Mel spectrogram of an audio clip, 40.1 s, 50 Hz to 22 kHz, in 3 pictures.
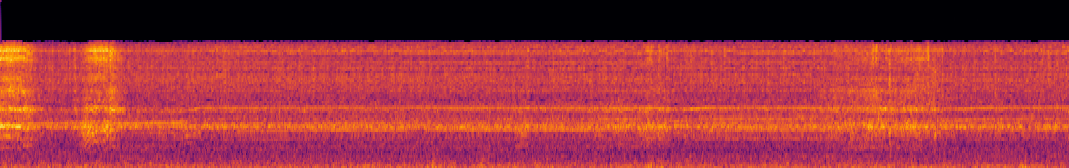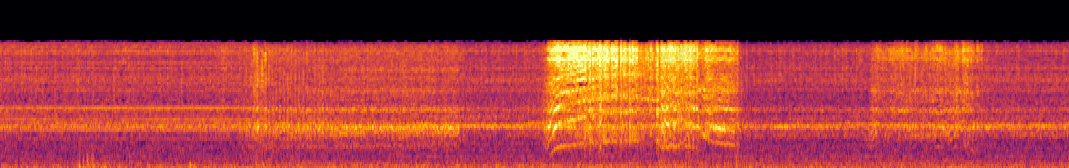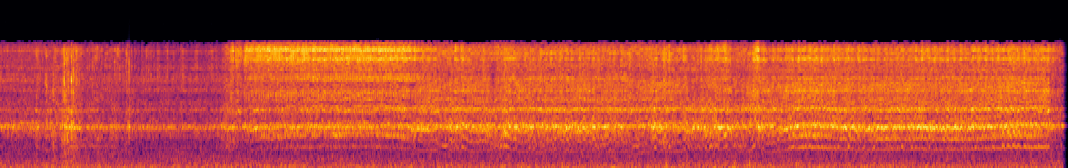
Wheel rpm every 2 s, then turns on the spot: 20, 0, 0, 10, 10, 20, 0, 0, 30, 30, 150, 30, 40, 10, 20, 70, 50, 40, 50, 40.
16-20 22-24 26-28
